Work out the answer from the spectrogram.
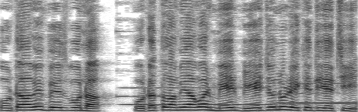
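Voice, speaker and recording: A man's voice: high-pitched, fairly even intonation, quick pace, music in the background, natural voice. A man playing a poor, weary old village farmer and father in a cartoon, plaintive and resigned. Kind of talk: cartoon fairy tale dialogue.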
